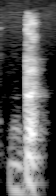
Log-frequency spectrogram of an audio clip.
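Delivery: "B" with both lips shut, a stop; bilabial B. Shown as a demonstration. Teacher shows the class the initial B with closed lips. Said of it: "con el, los dos labios cerrados".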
